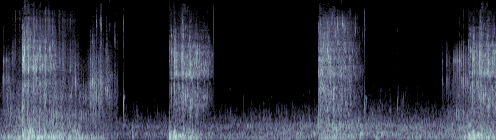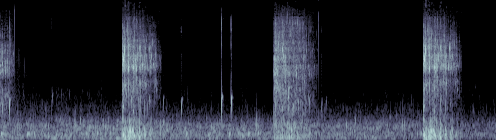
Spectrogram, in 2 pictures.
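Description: A low underwater hum drones steadily as a small submarine glides.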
